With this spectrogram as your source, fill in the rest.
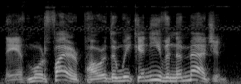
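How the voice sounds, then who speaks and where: Expressive, solemn starship captain. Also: male voice, a little high, noisy background. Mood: grave. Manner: formal, measured, solemn. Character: grave, courteous male starship captain. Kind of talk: dramatic animated science fiction dub acting.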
